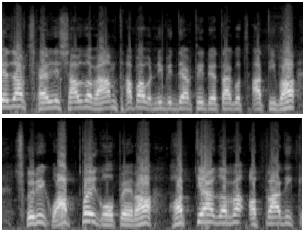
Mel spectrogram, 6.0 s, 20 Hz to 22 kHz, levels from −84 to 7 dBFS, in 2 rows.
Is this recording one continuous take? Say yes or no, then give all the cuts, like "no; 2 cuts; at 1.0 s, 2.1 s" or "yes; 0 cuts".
yes; 0 cuts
